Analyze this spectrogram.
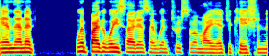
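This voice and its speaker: An unremarkable speaking voice moves at a fairly quick pace with fairly even intonation, in a dry, close, echo-free sound on a very clean recording with a silent background. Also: woman. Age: 60s. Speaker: knitter. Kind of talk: casual chat.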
